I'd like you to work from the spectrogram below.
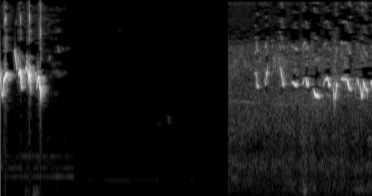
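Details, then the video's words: House finch song: a brief burst of warbled notes at the start, then a long silence, then a faint, rapid twittering run of scratchy notes set against a light hiss. "House Finch Song! House Finch Call! House Finch Sound! House Finch Singing! House Finch Calling!"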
